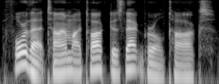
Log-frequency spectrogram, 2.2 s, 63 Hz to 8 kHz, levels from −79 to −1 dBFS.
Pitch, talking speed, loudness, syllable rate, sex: 120 Hz, 245 wpm, -17 LUFS, 5.6 syllables/s, male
